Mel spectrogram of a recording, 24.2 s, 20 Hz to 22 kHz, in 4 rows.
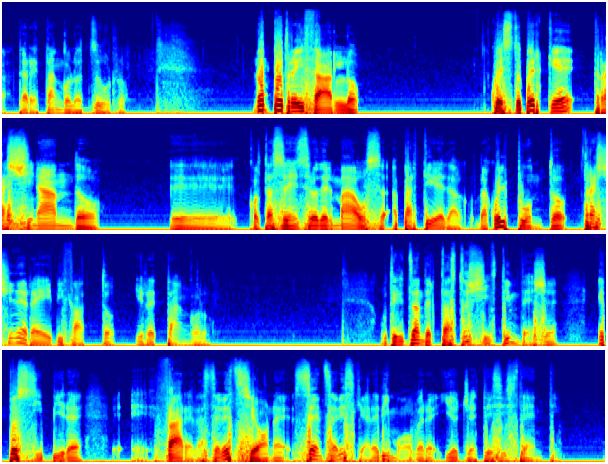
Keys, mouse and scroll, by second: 6.1-14.8 drag, 15.5 click, 17.3-18.5 shift+drag.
